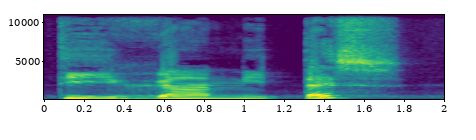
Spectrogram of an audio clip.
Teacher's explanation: So tiganites, because the syllable, the tone is in the last syllable.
